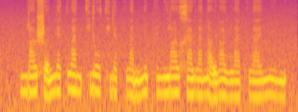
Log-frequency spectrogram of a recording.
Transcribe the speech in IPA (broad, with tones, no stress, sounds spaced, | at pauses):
m j ɑ˧˥ ʊ̯ ʂ ɤ̰˨˩ n̪ ɥ ɛ˧˥ k w a˥˧ n t̪ʰ j o˥˩ ʊ̯ t̪ʰ j ɛ˧˥ pʰ w a̰˨˩ n n̪ i˥˩ pʰ y˧˥ n l j ɑ˥ ʊ̯ x ä˧˥ ɻ w a˧˥ n ɑ̰˨˩ ʊ̯ ɻ ɑ˥˩ ʊ̯ l w ä˧˥ pʰ w a˧˥ ɪ̯ m y˥˩ n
